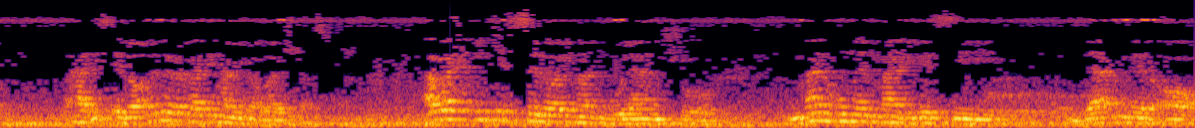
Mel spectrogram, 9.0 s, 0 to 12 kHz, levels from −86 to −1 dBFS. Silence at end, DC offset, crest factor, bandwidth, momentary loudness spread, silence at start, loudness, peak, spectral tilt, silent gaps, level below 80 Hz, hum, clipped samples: 0 s; under 0.1%; 14 dB; 8.8 kHz; 8 LU; 0 s; -15 LUFS; 0 dBFS; -7.5 dB/octave; none; -32 dBFS; none; under 0.1%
